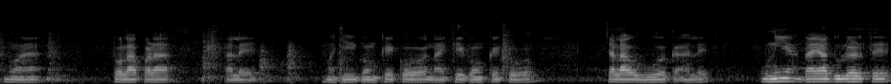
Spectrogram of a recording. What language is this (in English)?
Santali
